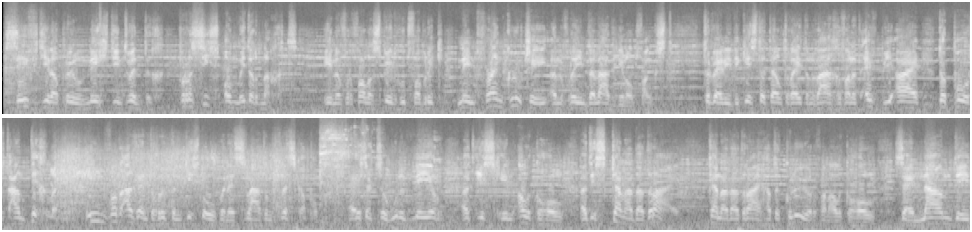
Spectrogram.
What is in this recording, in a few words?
commercial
